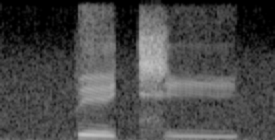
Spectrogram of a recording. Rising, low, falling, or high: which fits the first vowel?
falling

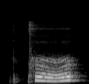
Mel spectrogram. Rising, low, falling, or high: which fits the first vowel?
low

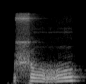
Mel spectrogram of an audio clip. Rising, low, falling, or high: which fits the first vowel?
low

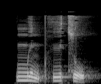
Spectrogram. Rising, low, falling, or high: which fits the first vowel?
falling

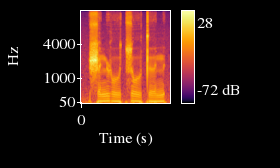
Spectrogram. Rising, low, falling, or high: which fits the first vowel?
rising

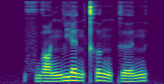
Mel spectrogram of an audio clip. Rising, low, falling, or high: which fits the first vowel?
rising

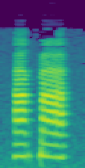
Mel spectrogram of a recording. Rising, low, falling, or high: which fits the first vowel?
low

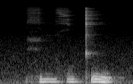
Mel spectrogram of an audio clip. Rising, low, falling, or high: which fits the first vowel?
low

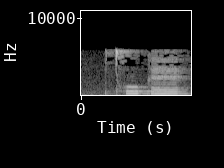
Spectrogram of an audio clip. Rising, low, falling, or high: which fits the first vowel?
high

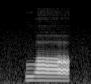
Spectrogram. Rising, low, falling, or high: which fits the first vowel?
low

